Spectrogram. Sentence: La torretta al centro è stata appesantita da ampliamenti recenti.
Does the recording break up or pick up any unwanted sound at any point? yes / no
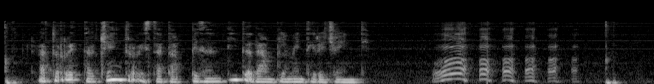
yes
